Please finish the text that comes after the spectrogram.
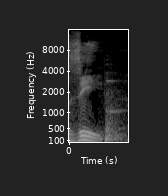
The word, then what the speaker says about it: dZi: our work over in Nepal so it is pronounced z um I went there to climb I went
